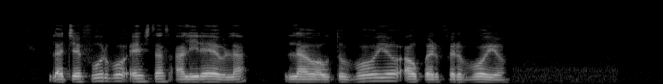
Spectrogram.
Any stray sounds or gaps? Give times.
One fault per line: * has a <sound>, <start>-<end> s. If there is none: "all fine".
all fine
